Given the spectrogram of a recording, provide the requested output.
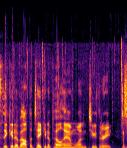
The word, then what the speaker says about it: Pelham One Two Three: this i was thinking about the taking of pelham one two three that's how you say it that's how you say it tell him yeah i call him pillow pelham pelham 123.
